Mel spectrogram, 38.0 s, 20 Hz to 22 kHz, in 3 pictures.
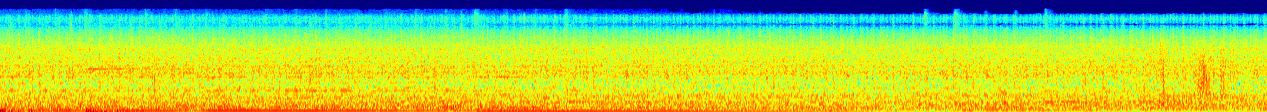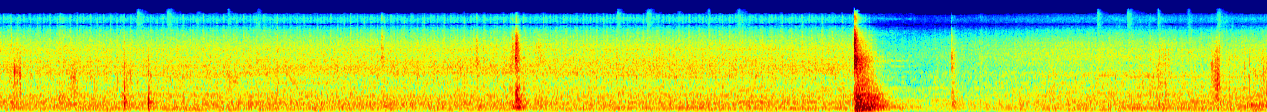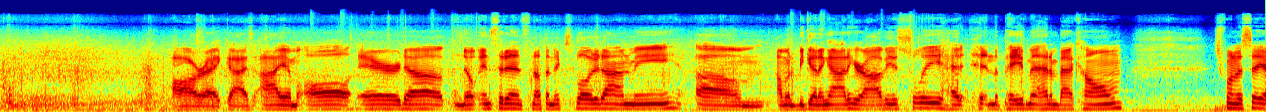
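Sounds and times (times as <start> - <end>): steady mechanical hum: 0.0 - 38.0
truck hood slammed shut: 21.2 - 21.7.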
